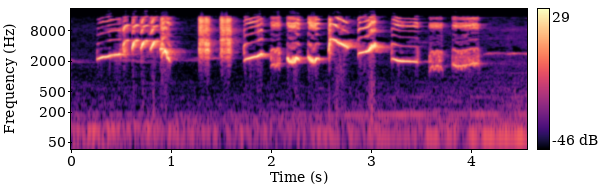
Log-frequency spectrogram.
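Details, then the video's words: Orange-headed thrush singing a natural song meant to prompt other birds to reply: a continuous run of varied rising whistles, warbles and sliding phrases, ending on a thin, steady held note. "Pancingan burung anis merah|Agar nyaut Dan ikut ngeplong|"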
